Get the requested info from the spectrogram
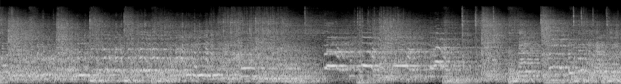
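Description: Free jazz trio playing: saxophone lines over double bass and drum kit, with frequent sharp drum hits. About halfway through the saxophone holds a higher note.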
